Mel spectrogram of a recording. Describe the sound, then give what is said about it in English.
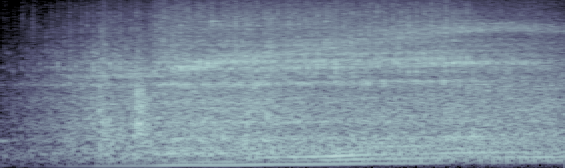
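A truck engine rumbles low and steady as the truck turns onto the highway out of Seeley Lake, Montana, after delivering one of a closing lumber mill's final loads of timber. The drone holds at an even level throughout, with no voices. “a backdrop of familiar sounds like this one, a truck turning onto the highway out of town after delivering one of the mill's final loads of timber”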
